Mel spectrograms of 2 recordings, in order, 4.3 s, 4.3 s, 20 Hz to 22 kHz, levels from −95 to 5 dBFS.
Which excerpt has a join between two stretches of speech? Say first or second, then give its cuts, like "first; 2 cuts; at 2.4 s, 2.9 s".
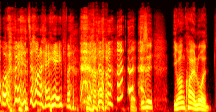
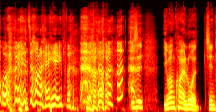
second; 1 cut; at 2.5 s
